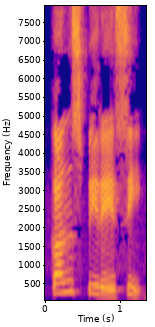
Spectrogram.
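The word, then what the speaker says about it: conspiracy: तो क्या बन गई पूरी स्पेलिंग? फिर से देखें। CONS, कंस PIPRA, रे। CY C, कंस्पिरेसी।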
